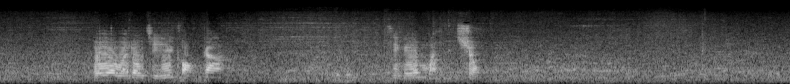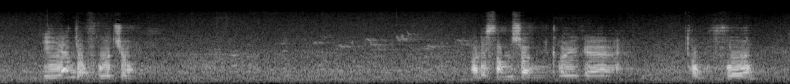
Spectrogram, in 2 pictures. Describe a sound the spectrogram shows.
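An older man speaks loudly into a microphone through a loudspeaker in short bursts.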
